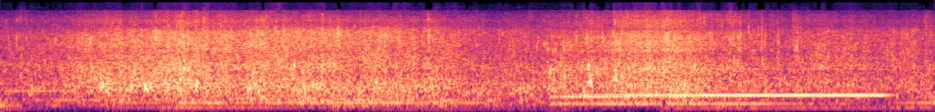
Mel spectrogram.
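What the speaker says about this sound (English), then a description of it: "because of the sounds of the waves and the music" Gentle ocean waves rolling in the video game Bobo Bay, a soft continuous wash heard under steady sustained music tones, with no voices.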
